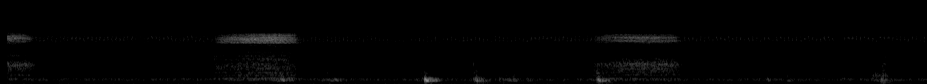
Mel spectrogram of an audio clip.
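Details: Barn owl chick on a nest webcam, recorded 03.05.17, waiting patiently; harsh rasping hisses, each under a second, come near the start, at about two seconds and again around six seconds, with soft knocks between and steady electronic hum.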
